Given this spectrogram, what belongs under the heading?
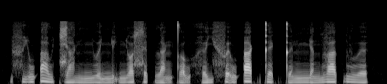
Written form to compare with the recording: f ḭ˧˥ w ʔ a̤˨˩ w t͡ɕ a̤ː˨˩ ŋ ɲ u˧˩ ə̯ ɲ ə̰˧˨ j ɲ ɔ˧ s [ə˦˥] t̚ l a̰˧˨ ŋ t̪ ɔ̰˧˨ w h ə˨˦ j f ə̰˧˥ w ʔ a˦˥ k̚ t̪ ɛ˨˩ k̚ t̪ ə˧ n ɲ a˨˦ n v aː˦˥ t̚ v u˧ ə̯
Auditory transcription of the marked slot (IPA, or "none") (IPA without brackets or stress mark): ə˨˩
